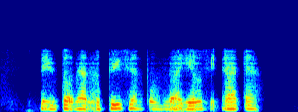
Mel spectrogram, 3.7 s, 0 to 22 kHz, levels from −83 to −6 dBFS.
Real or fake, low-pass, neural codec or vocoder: fake; 3.6 kHz; codec, 44.1 kHz, 0.9 kbps, DAC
